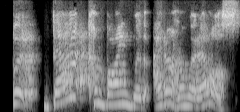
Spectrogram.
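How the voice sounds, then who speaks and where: A woman is speaking. Her pace is moderate. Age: 60s. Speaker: photographer and charity founder. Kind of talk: interview.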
